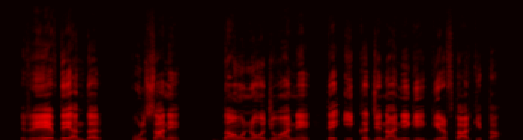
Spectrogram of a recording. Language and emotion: Dogri, neutral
